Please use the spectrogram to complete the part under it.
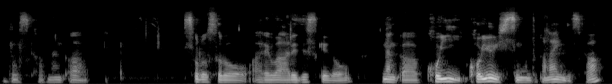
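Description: A man's voice: fairly low pitch, steady tone, brisk, warm tone, dry recording. A man chatting casually as a podcast guest, humble and polite with mock-formal turns of phrase. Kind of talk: casual chat.

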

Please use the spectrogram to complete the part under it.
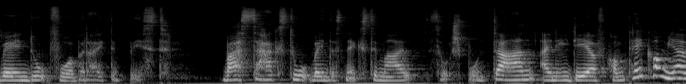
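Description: A woman, giving casual, emphatic money-saving advice straight to the viewer, often dropping her voice softly. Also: medium pitch. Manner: emphatic and lively, with frequent soft drops in volume. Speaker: personal finance advice vlogger.

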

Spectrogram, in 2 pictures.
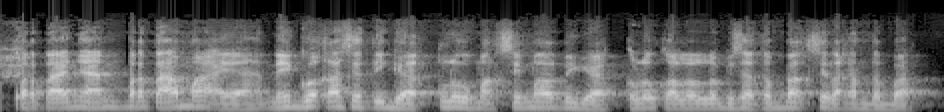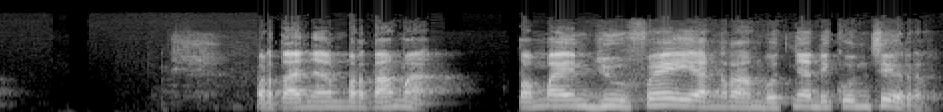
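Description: A man's voice: fairly high pitch, steady tone, moderate pace, a little mellow. A man with in a casual podcast chat, teasing his friends and running a quiz with clues. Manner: joking, teasing, quizzes with clues.

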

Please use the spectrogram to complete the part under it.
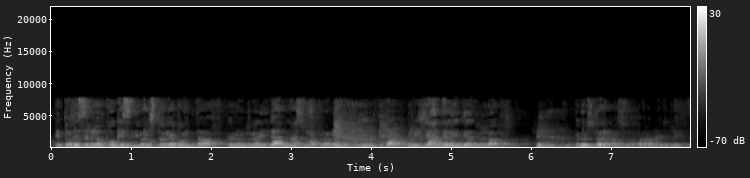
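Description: A man, a rabbi giving a lively Torah class in a synagogue, quizzing his listeners and joking with them. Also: mid-range voice, quick pace, noisy background. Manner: jokes and quizzes the audience with questions. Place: synagogue hall. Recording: echoey hall, dull lo-fi sound.

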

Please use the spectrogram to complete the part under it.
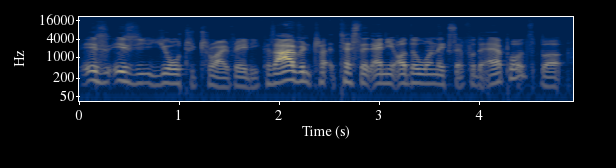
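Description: A man's voice: medium pitch, a little fast, pushed and bright, dry recording, clean studio sound. A young man co-hosting a podcast in informal, bantering casual chat. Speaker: podcast co-host.

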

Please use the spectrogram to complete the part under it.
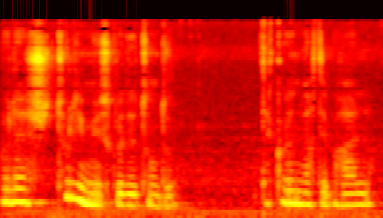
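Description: Close, whispering woman guiding meditation, creaky. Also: on the low side, fairly even intonation, warm tone. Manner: slow, soothing instructions with long pauses. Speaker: guided meditation leader. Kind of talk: soft whispered guided relaxation meditation.

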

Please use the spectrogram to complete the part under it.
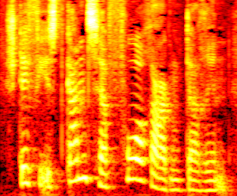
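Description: A woman voicing a calm, wise male tomcat who gently lectures a friend. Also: mid-range voice, normal speed. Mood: lecturing.

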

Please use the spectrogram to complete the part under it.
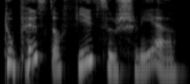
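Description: A cheeky little earthworm teases a friend in a slow, smug storybook voice, as a woman reads him. A husky softness runs through the voice. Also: on the high side, sing-song, heavily acted. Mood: teasing. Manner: teasing, giggling.

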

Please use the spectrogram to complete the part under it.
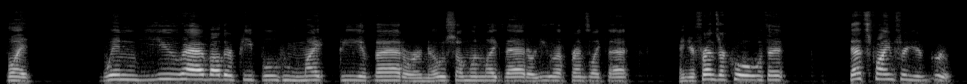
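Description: A man's voice: sits high, fairly even intonation, moderate pace, no room sound, poor audio. A man co-hosting a tabletop gaming podcast, chatting casually and rambling with many restarts and fillers. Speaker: podcast co-host, dungeon master. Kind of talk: casual chat.

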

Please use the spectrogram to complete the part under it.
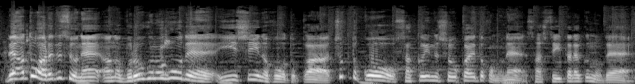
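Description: An effusive man hosts a friendly radio-style interview, talking fast with wildly swinging pitch. He reacts quickly and chattily to his guest. Faint music plays beneath his voice. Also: very animated. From Kansai region of Japan. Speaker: podcast host.

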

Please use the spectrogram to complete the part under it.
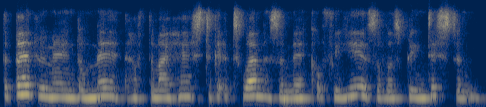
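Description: A woman narrates a first-person audiobook chapter in a steady, measured voice. Her pitch sits at a middling, everyday level for a woman. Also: poor audio.

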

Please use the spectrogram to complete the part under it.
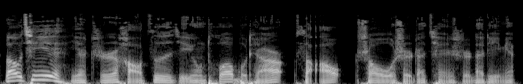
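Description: A man narrating a comic ghost story in a lively, animated storytelling manner. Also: low-pitched, a little slow, creaky, dry recording, studio quality.

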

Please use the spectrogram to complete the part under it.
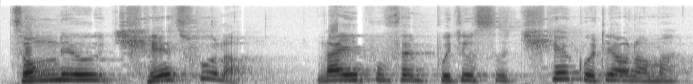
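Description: A man voicing a sly male foreign reporter who asks mock-innocent, needling questions in a raised, slowed voice. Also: a little mellow. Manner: high, slow, needling, mock-polite.

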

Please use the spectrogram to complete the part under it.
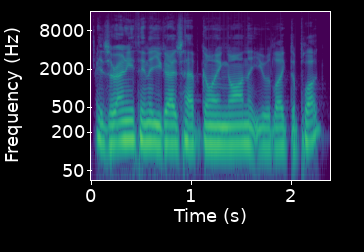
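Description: A man with a smooth, resonant voice talks loosely in a casual podcast roundtable, stringing thoughts together with plenty of fillers and swear words. The sound is dry and close, with no room around it. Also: medium pitch, steady tone, rapid-fire, warm tone, dry recording. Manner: rambling, heavy on fillers and profanity.

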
